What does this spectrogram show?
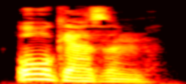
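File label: "orgasm" English, British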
